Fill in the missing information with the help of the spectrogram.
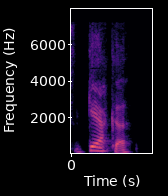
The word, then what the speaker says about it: Gerke: Now, to begin with, what led you to the Grech family? Now, check my pronunciation in German. Is that the correct pronunciation? – No, it's a difficult word. It's Gerke. – Gerke, okay. The Gerke family story.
